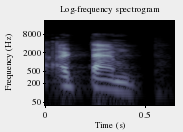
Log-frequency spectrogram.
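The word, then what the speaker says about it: attempt: जैसे होता है अटेम्प्ट, अटेम्प्ट, unaccented, accented, अटेम्प्ट, ए साइलेंट है।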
